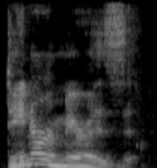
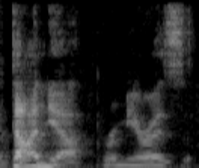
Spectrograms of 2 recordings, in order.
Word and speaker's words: Dania Ramirez: character development for Cinderella Dana Ramirez Dania Ramirez as I believe it is properly pronounced she she did impress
